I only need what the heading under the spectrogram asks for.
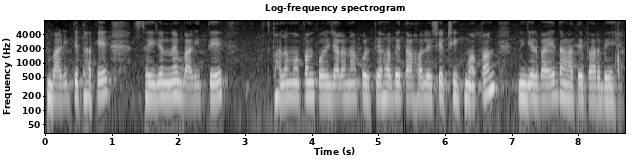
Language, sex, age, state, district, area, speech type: Bengali, female, 45-60, West Bengal, Jhargram, rural, spontaneous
